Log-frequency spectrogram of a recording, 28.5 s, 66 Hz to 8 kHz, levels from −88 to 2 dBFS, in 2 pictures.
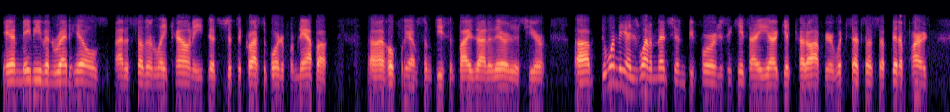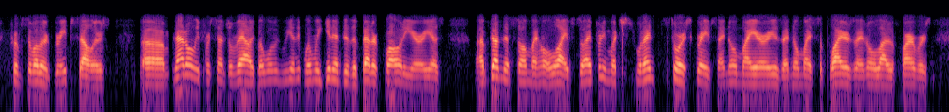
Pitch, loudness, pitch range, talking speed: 120 Hz, -21 LUFS, 110-130 Hz, 225 wpm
